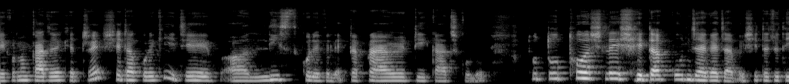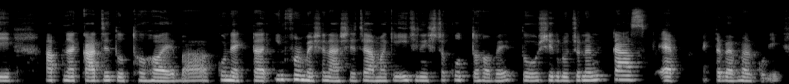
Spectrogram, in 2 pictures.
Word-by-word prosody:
যেকোনো 185 Hz, +3 st, -2 dB
কাজের 180 Hz, +1 st, +5 dB
ক্ষেত্রে 180 Hz, +6 st, -4 dB, 0.2 s
সেটা 205 Hz, -3 st, +2 dB
করে 190 Hz, 0 st, 0 dB
কি -, -, -8 dB, 0.2 s
যে 190 Hz, 0 st, +2 dB, 0.3 s
অ্যাঁ 170 Hz, 0 st, -1 dB, 0.2 s
লিস্ট 215 Hz, +1 st, 0 dB
করে 185 Hz, -3 st, 0 dB
ফেলে 165 Hz, -2 st, -7 dB
একটা 180 Hz, -, -4 dB
প্রায়োরিটি 170 Hz, -1 st, +1 dB, 0.2 s
কাজগুলো। 155 Hz, -1 st, -7 dB, 0.5 s
তো -, -, -14 dB, 0.2 s
তথ্য 265 Hz, 0 st, -2 dB, 0.2 s
আসলে 275 Hz, -1 st, +2 dB, 0.2 s
সেটা 220 Hz, -1 st, +7 dB, 0.2 s
কোন 225 Hz, 0 st, +1 dB
জায়গায় 185 Hz, -2 st, +5 dB
যাবে, 155 Hz, +1 st, -1 dB
সেটা 190 Hz, -2 st, -4 dB
যদি 180 Hz, -1 st, -1 dB, 0.5 s
আপনার 185 Hz, -1 st, +1 dB
কাজে 175 Hz, +1 st, +5 dB
তথ্য 170 Hz, 0 st, -5 dB, 0.2 s
হয় 165 Hz, -2 st, +3 dB
বা 170 Hz, -, -4 dB, 0.3 s
কোন 200 Hz, -2 st, 0 dB
একটা 175 Hz, +1 st, -1 dB, 0.2 s
ইনফরমেশন 200 Hz, -4 st, 0 dB
আসে 160 Hz, +2 st, -4 dB
যা -, -, +2 dB
আমাকে 170 Hz, +1 st, -4 dB
এই 190 Hz, -, 0 dB
জিনিসটা 180 Hz, +1 st, -4 dB
করতে 195 Hz, -3 st, -6 dB
হবে। 165 Hz, 0 st, -4 dB, 0.2 s
তো 180 Hz, -, -3 dB, 0.2 s
সেগুলোর 180 Hz, -2 st, -2 dB
জন্য 185 Hz, 0 st, -1 dB
আমি 205 Hz, -, -1 dB, 0.2 s
টাস্ক 205 Hz, 0 st, +2 dB, 0.2 s
এ্যাপ 180 Hz, -1 st, +3 dB, 0.3 s
একটা 190 Hz, -2 st, -5 dB
ব্যবহার 170 Hz, 0 st, -1 dB
করি। -, -, -12 dB
180 Hz, 180 wpm, -22 LUFS, 170-195 Hz, 0.5 s, সেটা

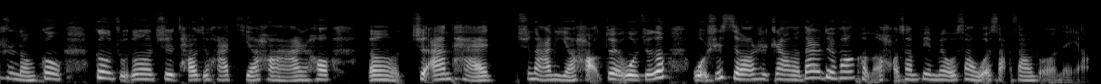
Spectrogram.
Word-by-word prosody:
是 290 Hz, -3 st, -8 dB
能 195 Hz, -3 st, -1 dB
够 250 Hz, +1 st, +1 dB, 0.3 s
更 300 Hz, -3 st, +3 dB
主 -, -, -5 dB
动 235 Hz, +2 st, +1 dB
地 235 Hz, -, 0 dB
去 230 Hz, 0 st, +1 dB
调 210 Hz, -1 st, +1 dB
起 215 Hz, -, -5 dB
话 210 Hz, -1 st, -4 dB
题 210 Hz, 0 st, -6 dB
也 195 Hz, -, +2 dB
好 215 Hz, -2 st, -3 dB
啊， 180 Hz, +1 st, -2 dB
然 200 Hz, 0 st, -4 dB
后 220 Hz, +1 st, +3 dB, 0.4 s
嗯， 210 Hz, -2 st, +2 dB
去 -, -, +3 dB
安 235 Hz, +3 st, +3 dB
排 195 Hz, -6 st, 0 dB, 0.2 s
去 255 Hz, -, -9 dB
哪 215 Hz, -5 st, +1 dB
里 215 Hz, 0 st, -2 dB
也 190 Hz, -1 st, +1 dB
好 215 Hz, -, +1 dB
对， 255 Hz, -3 st, +3 dB
我 220 Hz, 0 st, +7 dB
觉 225 Hz, +2 st, +1 dB
得 310 Hz, +4 st, +8 dB, 0.3 s
我 430 Hz, +1 st, +3 dB
是 270 Hz, -, -5 dB
希 315 Hz, -4 st, +1 dB
望 230 Hz, 0 st, +3 dB
是 235 Hz, -2 st, -5 dB
这 245 Hz, +2 st, -4 dB
样 225 Hz, -, 0 dB
的， 210 Hz, -, 0 dB
但 300 Hz, +1 st, +2 dB
是 300 Hz, -, 0 dB
对 300 Hz, -2 st, +2 dB
方 300 Hz, +1 st, +1 dB
可 -, -, -5 dB
能 -, -, -9 dB
好 -, -, -9 dB
像 230 Hz, -2 st, -3 dB
并 240 Hz, -1 st, -3 dB
没 215 Hz, -, -3 dB
有 200 Hz, 0 st, +1 dB
像 225 Hz, -2 st, -2 dB
我 -, -, 0 dB
想 -, -, -8 dB
象 190 Hz, -1 st, -3 dB
中 -, -, -12 dB
的 -, -, -11 dB
那 -, -, -17 dB
样。 -, -, -18 dB
225 Hz, 310 characters per minute, -25 LUFS, 205-250 Hz, 0.4 s, 得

